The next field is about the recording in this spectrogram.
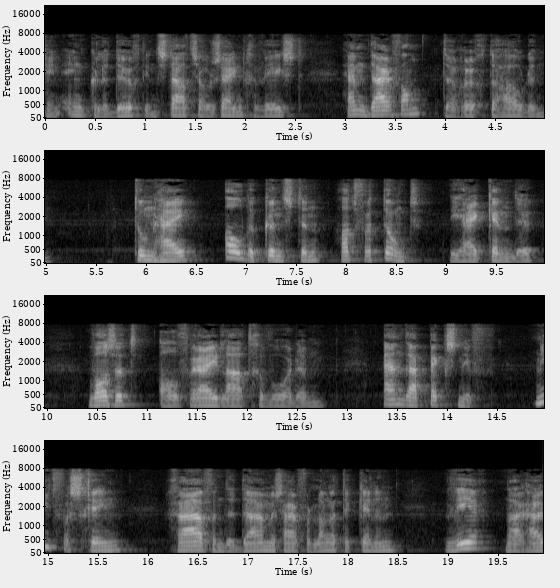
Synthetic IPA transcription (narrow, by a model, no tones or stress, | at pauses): ejnɛŋkələdøɥχtɪnstaːtsɑwzɛjnχəʋejst | hɛmdaːɹvɑntərɵχtəɦɑwdən | tunɦɛj | ɑlˠdəkɵnstənhɑtfərtownt | d̥iɦɛjkɛndə | ʋɑsɦət | ʔɑlˠvrɛjlaːtχəʋɔɹdən | ɛndaːɹpɛksnɪf | nitfəɹsχejn | χaːvəndədaːməsɦaːɹvəɹlɑŋəntəkɛnən | ʋɪːɹnaːɹɦœ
